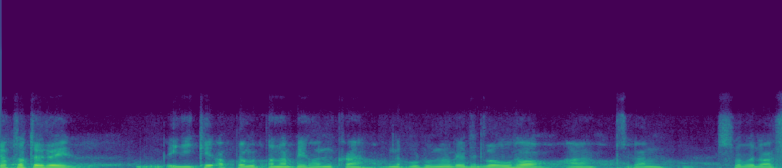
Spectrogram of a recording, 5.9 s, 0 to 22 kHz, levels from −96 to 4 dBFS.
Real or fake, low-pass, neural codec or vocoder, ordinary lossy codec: fake; 7.2 kHz; codec, 16 kHz, 1 kbps, FreqCodec, larger model; Opus, 16 kbps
